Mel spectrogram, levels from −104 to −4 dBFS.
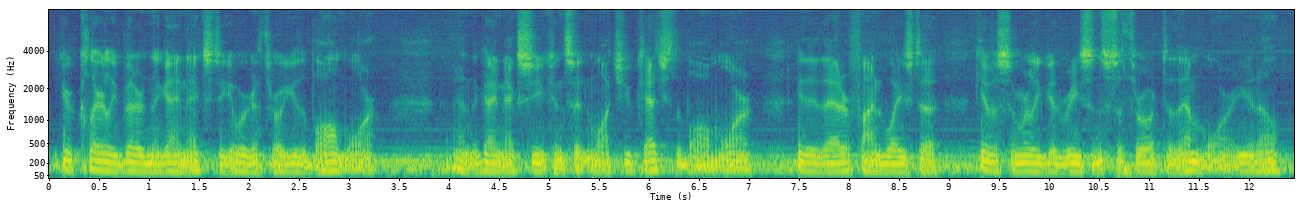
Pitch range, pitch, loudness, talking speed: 100-110 Hz, 105 Hz, -14 LUFS, 250 wpm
